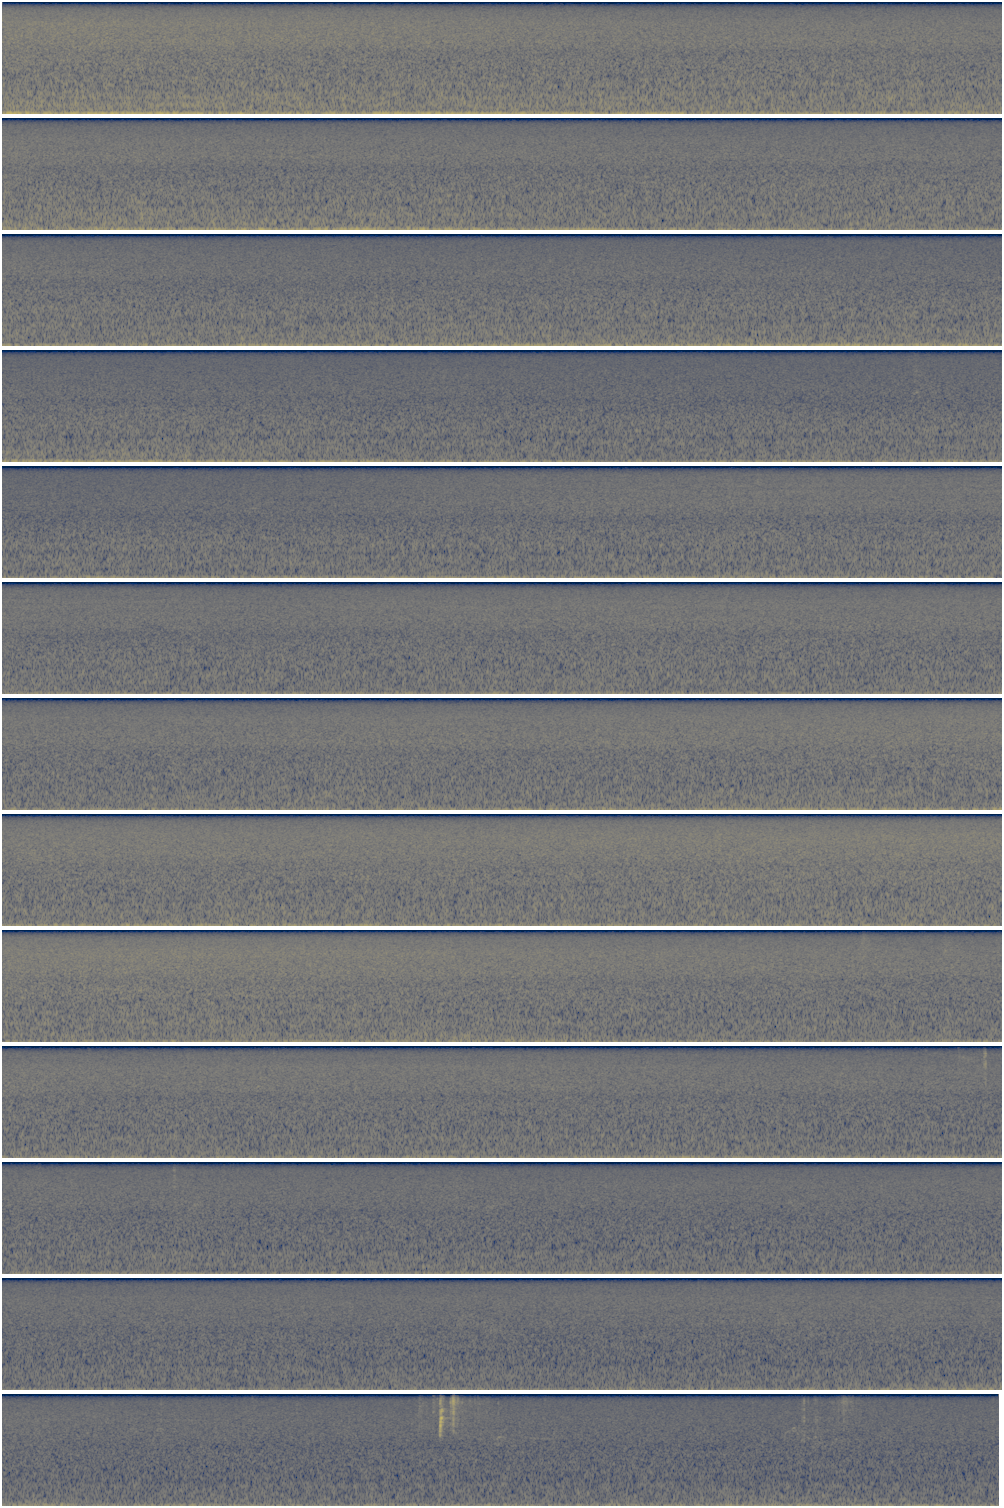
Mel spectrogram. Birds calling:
Red-eyed Vireo (Vireo olivaceus)

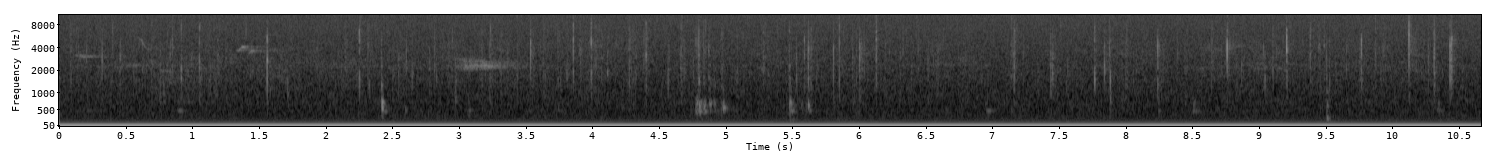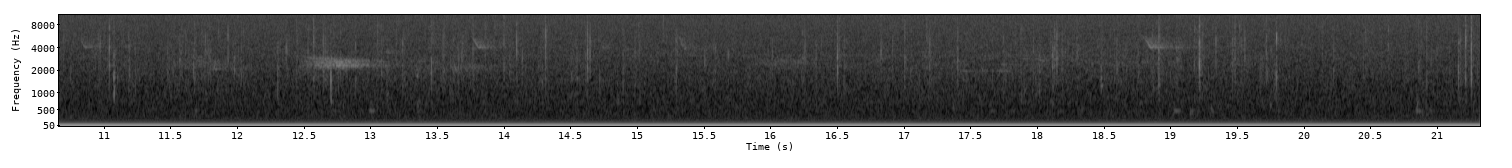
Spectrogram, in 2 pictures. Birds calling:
Omao (Myadestes obscurus)

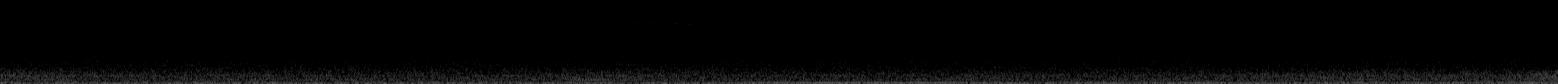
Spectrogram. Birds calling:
Downy Woodpecker (Dryobates pubescens)

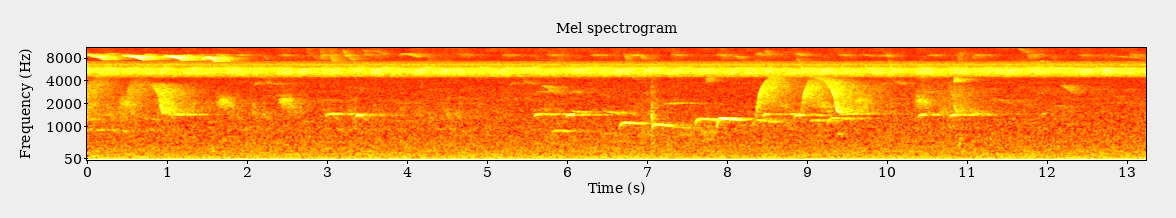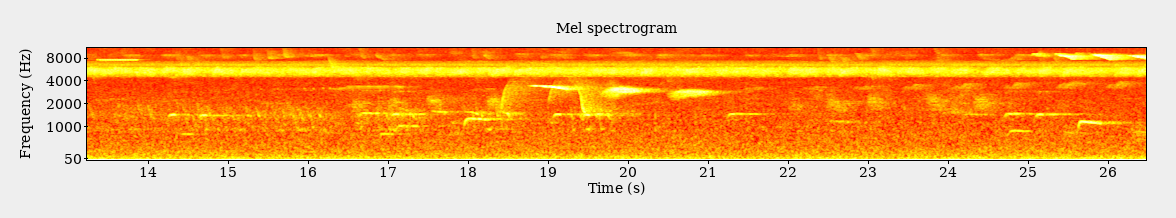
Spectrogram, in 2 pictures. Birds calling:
unidentified bird
White-throated Toucan (Ramphastos tucanus)
Screaming Piha (Lipaugus vociferans)
Collared Trogon (Trogon collaris)
Gray Antbird (Cercomacra cinerascens)
Black-spotted Bare-eye (Phlegopsis nigromaculata)
Thrush-like Wren (Campylorhynchus turdinus)

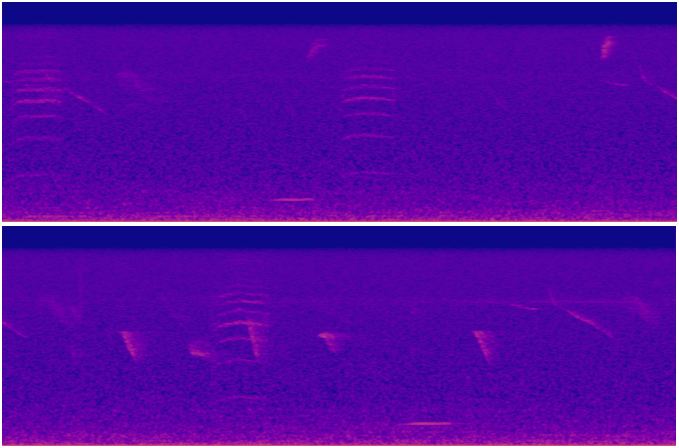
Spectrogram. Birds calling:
White-tipped Dove (Leptotila verreauxi)
unidentified bird
Rufous-collared Sparrow (Zonotrichia capensis)
Streaked Saltator (Saltator striatipectus)

